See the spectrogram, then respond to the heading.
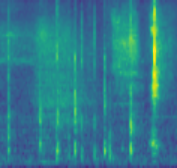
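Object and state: Hollow-sounding cracked floor section.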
